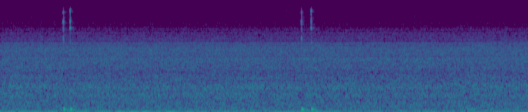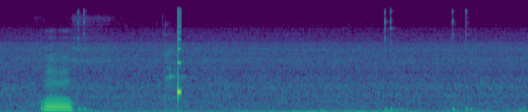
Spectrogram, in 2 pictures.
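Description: A game interface gives short blips as menus open and close.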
